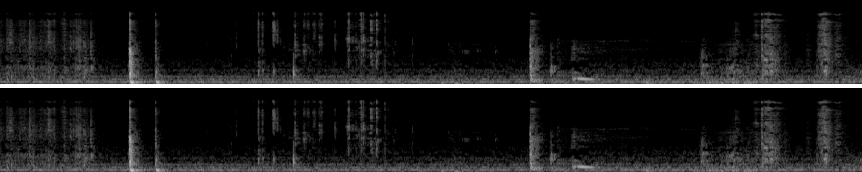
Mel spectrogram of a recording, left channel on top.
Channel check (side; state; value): both; identical; correlation 1.00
